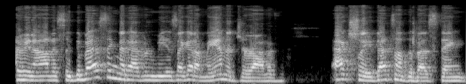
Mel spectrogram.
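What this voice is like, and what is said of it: Prominent Chicago accent. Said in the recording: “I have a very prominent Chicago accent, even though I've lived here so many years”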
